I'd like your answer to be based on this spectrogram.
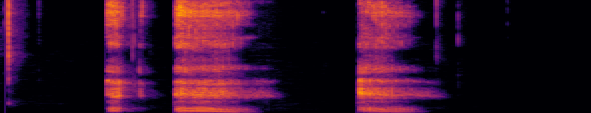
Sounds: Throat clearing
